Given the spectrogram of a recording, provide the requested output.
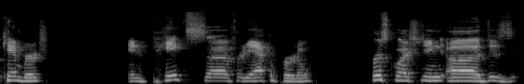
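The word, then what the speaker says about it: Jakob Poeltl: you think you're gonna be looking at a word that phonetically reads like turtle, right? Yeah. Turtle, but you're looking at a word that's POELTL. I'm sorry, no R.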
